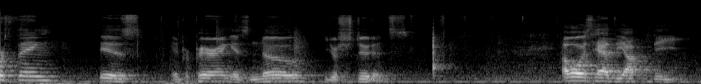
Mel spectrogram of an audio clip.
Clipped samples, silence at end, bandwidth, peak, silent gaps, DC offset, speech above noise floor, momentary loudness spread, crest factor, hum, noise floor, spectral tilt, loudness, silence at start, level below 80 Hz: under 0.1%; 0 s; 11 kHz; -4 dBFS; none; under 0.1%; 22 dB; 22 LU; 22 dB; none; -45 dBFS; -6 dB/octave; -24 LUFS; 0 s; -54 dBFS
